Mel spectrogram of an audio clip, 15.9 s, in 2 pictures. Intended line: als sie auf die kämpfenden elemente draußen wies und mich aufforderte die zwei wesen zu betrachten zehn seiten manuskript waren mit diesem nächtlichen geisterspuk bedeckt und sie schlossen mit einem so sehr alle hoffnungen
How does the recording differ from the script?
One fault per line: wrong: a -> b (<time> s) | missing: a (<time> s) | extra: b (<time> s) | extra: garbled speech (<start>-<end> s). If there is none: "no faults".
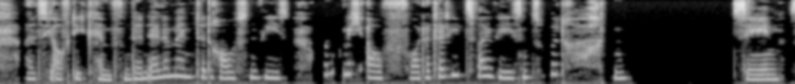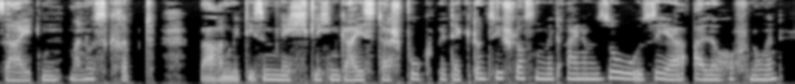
no faults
